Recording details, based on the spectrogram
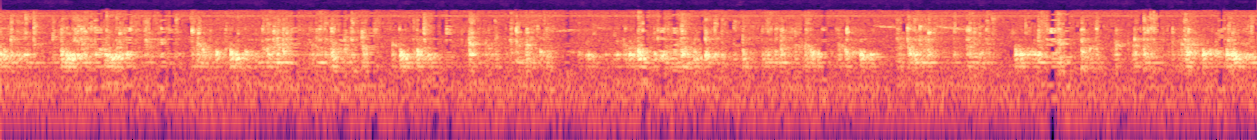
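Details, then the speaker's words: Hot-water heating radiator: irregular bubbling and trickling like water pouring into an open free surface; diagnosis is an air pocket trapped in the radiator. "je to takový bublání, zvrčení, jako když voda natéká do nějaké volné hladiny. Když se konkrétně podíváme blíž na ten zvuk, je to opravdu takový zvuk, jako když vytéká voda do volné hladiny."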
